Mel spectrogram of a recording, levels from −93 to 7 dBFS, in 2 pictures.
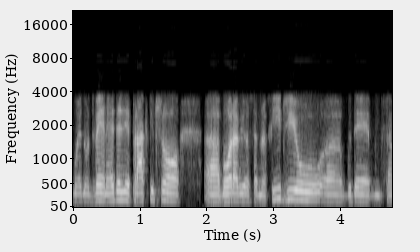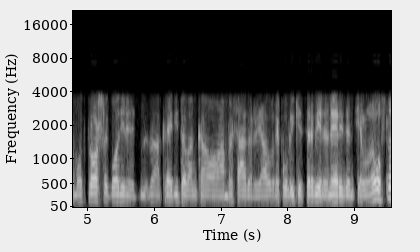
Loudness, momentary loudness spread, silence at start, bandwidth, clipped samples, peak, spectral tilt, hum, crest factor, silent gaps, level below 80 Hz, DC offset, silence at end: -20 LUFS; 11 LU; 0 s; 3.9 kHz; under 0.1%; -2 dBFS; -9.5 dB/octave; none; 18 dB; none; -62 dBFS; under 0.1%; 0 s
